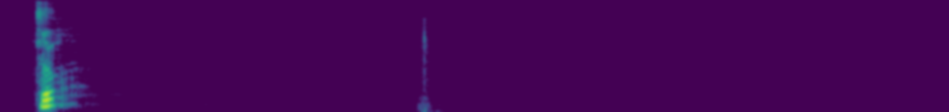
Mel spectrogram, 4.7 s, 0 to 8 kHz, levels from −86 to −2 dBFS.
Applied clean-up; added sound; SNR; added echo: neural mask model DeepFilterNet 3.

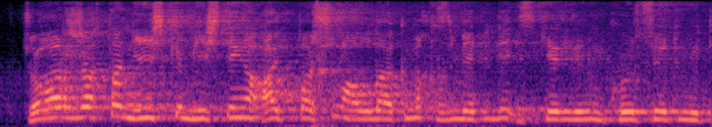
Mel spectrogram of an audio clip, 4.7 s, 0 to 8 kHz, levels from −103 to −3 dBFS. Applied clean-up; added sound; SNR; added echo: neural separator model SepFormer DNS4.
